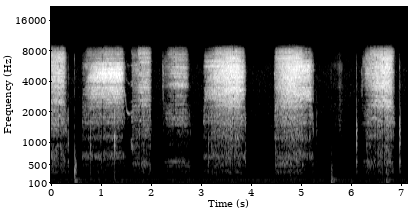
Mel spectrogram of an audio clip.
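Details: Wild barn owls at the nest hiss again and again: long harsh breathy bursts of up to a second alternate with shorter rasps, plus a few faint clicks.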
